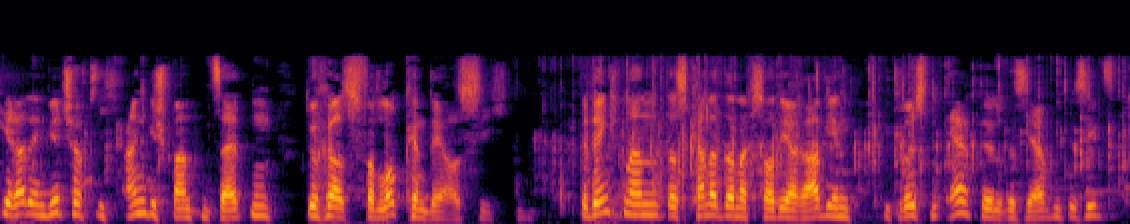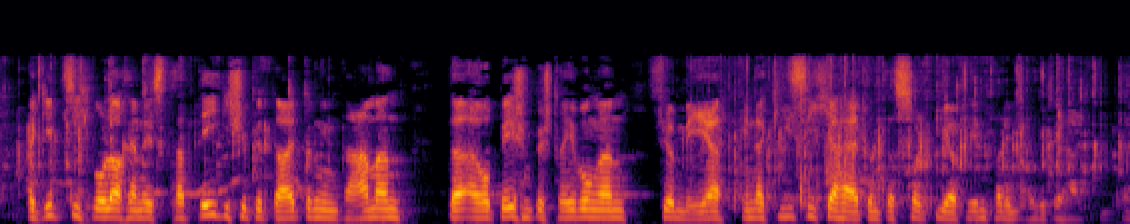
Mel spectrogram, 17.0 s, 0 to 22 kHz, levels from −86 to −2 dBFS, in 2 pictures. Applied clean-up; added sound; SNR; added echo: classical method log-MMSE.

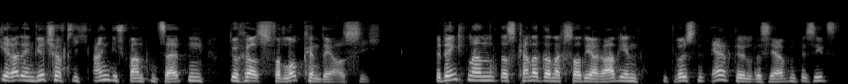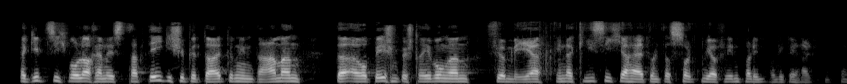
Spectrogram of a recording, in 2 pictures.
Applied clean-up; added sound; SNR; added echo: neural mask model DeepFilterNet 3.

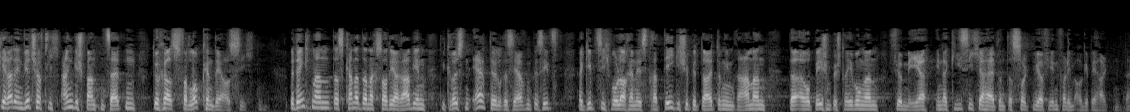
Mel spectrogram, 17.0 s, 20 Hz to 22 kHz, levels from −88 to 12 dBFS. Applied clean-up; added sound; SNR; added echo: none; none; none; none.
